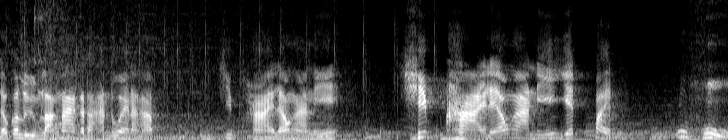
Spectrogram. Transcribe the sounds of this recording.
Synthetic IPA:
ɛ˦˥wkɔː˥˩lɯː˧mla˦˥ŋnaː˥˩ka˧daː˧ndu˥˩əjna˦˥kʰa˦˥p̚t͡ɕʰi˦˥p̚haː˨˩jlɛː˦˥wŋaː˧nːiː˦˥ | t͡ɕʰi˦˥p̚haː˨˩˦jlɛː˦˥wŋaː˧nːiː˦˥je˦˥t̪̚pe˨˩t̪̚ | ʔu˧˩huː˨˩

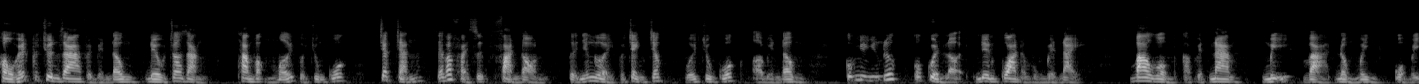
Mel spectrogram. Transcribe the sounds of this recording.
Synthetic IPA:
hə˨˩whe˦˥t̚kaː˦˥k̚t͡ɕwi˧ənzaː˧ve˨˩ɓi˧˩ənɗə˧wŋ͡mɗe˨˩wt͡ɕɔ˧za˨˩ŋ | t̪ʰaː˧mvə̰˧˨wŋ͡mməː˨˦jku˧˩ət͡ɕʊ˧ŋ͡mku˦˥ək̚ | t͡ɕa˦˥k̚t͡ɕa˨˦nsɛ̰˧˥ɓa˦˥faː˧˩jsɨ̰˧˨faː˧˩nɗɔ˨˩nt̪ɨ˧˩ɲɨ̰˧˥ŋːɨ˨˩əjkɔ˨˦t͡ɕa˧jŋ̟t͡ɕə˦˥p̚vəː˨˦jt͡ɕʊ˧ŋ͡mku˦˥ək̚ʔəː˧˩ɓi˧˩ənɗə˧wŋ͡m | kʊ̰˧˥ŋ͡mɲɨ˧ɲɨ̰˧˥ŋnɨ˦˥əkːɔ˨˦kwi˨˩ənlə̰ː˧˨jli˧ənkwaː˧nʔəː˧˩vʊ˨˩ŋ͡mɓi˧˩ənːa˨˩j | ɓaː˧wɣo˨˩mkaː˧˩vi˨˩ət̚naː˧m | mḭ˧˥vaː˨˩ɗə˨˩wŋ͡mmï˧ŋ̟ku˧˩əmḭ˧˥

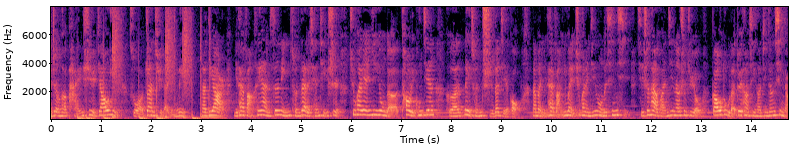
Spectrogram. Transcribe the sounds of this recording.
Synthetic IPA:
nʈ͡ʂɤ˥˩ŋxɤ˧˥pʰa˧˥nɕy˥˩t͡ɕjɑ˥ʊi˥˩ | swɔ˨˩ʈ͡ʂwa˥˩nt͡ɕʰy˨˩d̪ə̰˦ʔḭ˧˥ŋli˥˩na˥˩t̪̬i˥˧ɐ˞˥˩i˨˩t̪ʰa˥˩ɪfɑ̰˨˩ŋxe˥ɪa˥˩nsə˥nli˧˥ŋt͡sʰwə˧˥nt͡sa˥˩ɪɾə˩t͡ɕʰjɛ˧˥nt̪ʰi˧˥ʂɻ̩˥˩t͡ɕʰy˥˧kʰwa˥˧ljɛ˥˧ni˥˧njʊ˥˩ŋd̪ə̰˩t̪ʰɑ˥˧ʊli˥˩kʰʊ˥ŋt͡ɕjɛ˥nxɤ˧˥ne˥˩ɪt͡sʰwə˧˥nʈ͡ʂʰɻ̩˧˥d̪ə˧t͡ɕjɛ˧˥ko˥˩ʊ | na˥˩mə˩ḭ˨˩t̪ʰa˥˩ɪfɑ̰˨˩ŋʔi˥nwe˥˧ɪt͡ɕʰkwljnt͡ɕi˥njʊ˧˥ŋd̪ə˧ɕi˥nt͡ɕʰḭ˧˩˦t͡ɕt͡ɕʰi˧˥˧ʂŋt̪ʰa˥˩ɪə˩wa˧˥nt͡ɕi˥˩ŋnə˩ʂɻ̩˥˧t͡ɕy˥˩jo˨˩ʊkɑ˥ʊt̪u˥˩d̪ə˩t̪we˥˧ɪkʰɑ˥˧ŋɕi˥˩ŋxɤ˧˥t͡ɕi˥˩ŋʈ͡ʂɤ˥ŋɕi˥˩ŋd̪ə̰˩

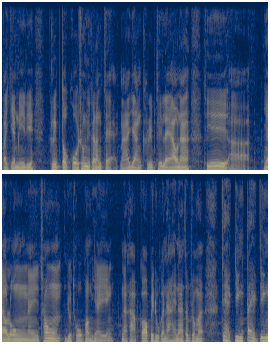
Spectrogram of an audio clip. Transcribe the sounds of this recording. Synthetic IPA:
pa˧jkeː˧mniː˦˥diː˦˥kʰli˦˥p̚t̪oː˧kʰoː˧t͡ɕʰu˥˩ŋniː˦˥ka˧mla˧ŋt͡ɕɛ̰ː˨˩k̚na˦˥jaː˨˩ŋkʰɾi˦˥p̚t̪ʰiː˥˩lɛː˦˥wna˦˥t̪ʰiː˥˩ʔa̰ː˨˩ | ɲɛː˧wlo˧ŋna˧jt͡ɕʰɔ˥˩ŋjuː˧t̪ʰuː˦˥p̚kʰɔː˩˦ŋhi˧a˧ʔḛː˧ŋna˦˥kʰa˦˥p̚kɔː˥˩pa˧jduː˧ka˧ndaː˥˩jna˦˥t̪ʰaː˥˩˦t͡ɕʰo˧ma˦˥t͡ɕɛː˨˩k̚t͡ɕi˧ŋt̪ɛː˨˩k̚t͡ɕi˧ŋ

